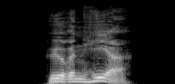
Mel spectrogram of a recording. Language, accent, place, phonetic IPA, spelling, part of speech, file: German, Germany, Berlin, [ˌhøːʁən ˈheːɐ̯], hören her, verb, De-hören her.ogg
- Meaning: inflection of herhören: 1. first/third-person plural present 2. first/third-person plural subjunctive I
